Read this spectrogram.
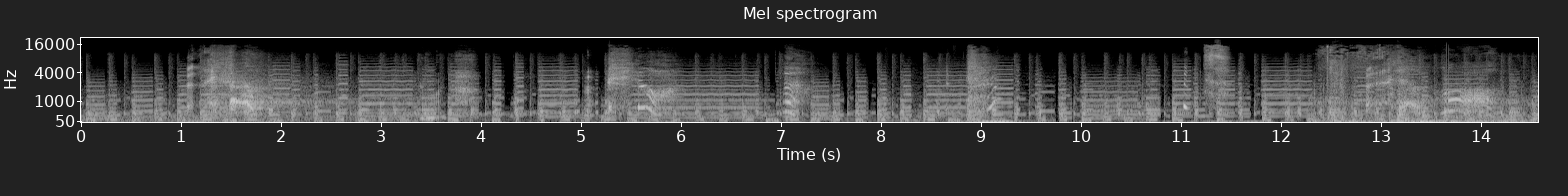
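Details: Compilation of female virtual streamers: about five short, sharp sneezes from different voices, music playing throughout; sneezing.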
